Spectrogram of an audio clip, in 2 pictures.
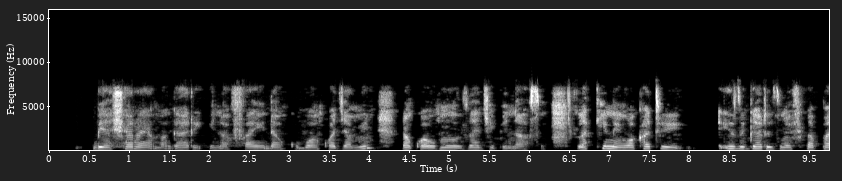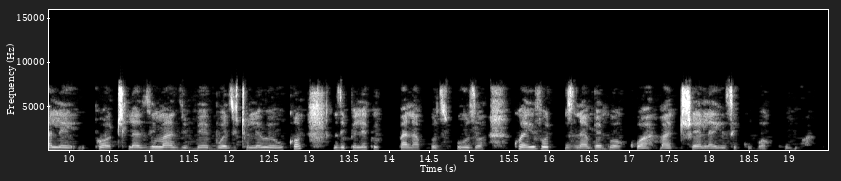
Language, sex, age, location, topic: Swahili, female, 18-24, Kisumu, finance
